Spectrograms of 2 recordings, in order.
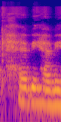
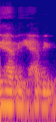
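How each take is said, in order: First: Breathy whisper of heavy, heavy; hushed whisper heavy, heavy. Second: Said in the usual way. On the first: Real, not acted. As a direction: whisper heavy, heavy as if feeling weight. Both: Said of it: "heavy, heavy repeated".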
